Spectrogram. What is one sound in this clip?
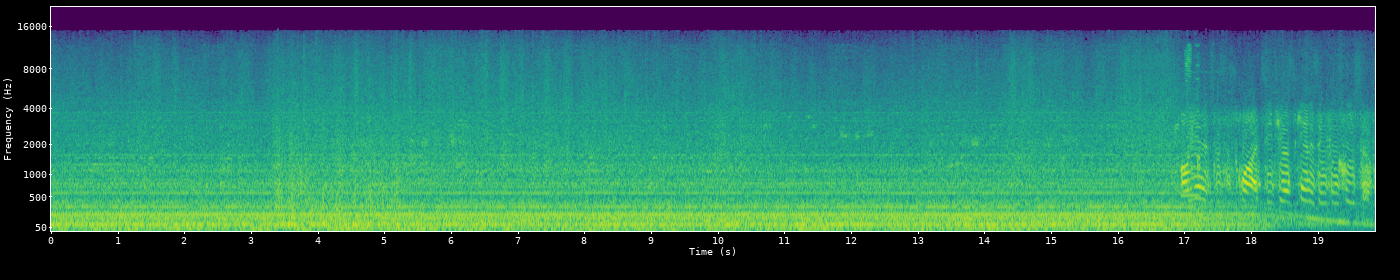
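Water splashes and hisses against a speeding boat's hull.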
